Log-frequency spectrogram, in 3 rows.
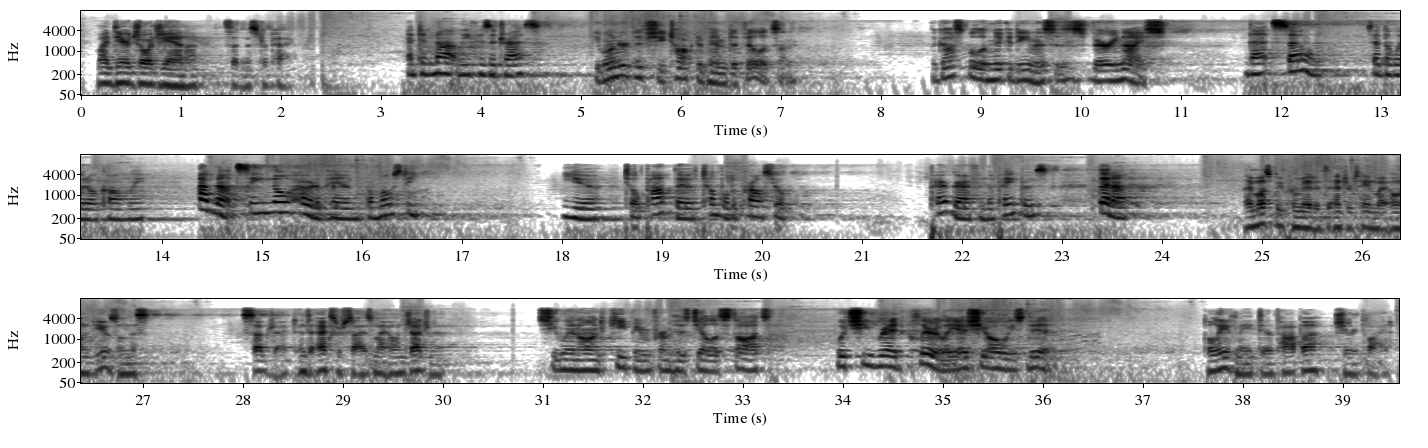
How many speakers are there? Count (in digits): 3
